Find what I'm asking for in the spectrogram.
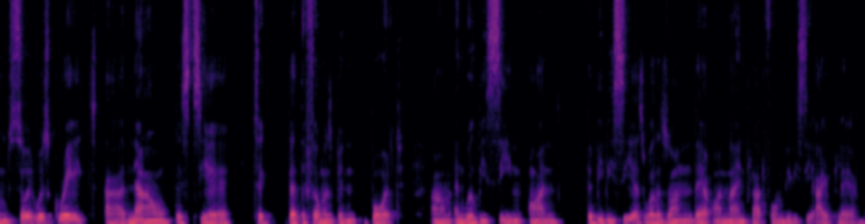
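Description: Over a quiet background, a woman with a very deep, low pitch, vocal fry and a dark, mellow tone talks at a fairly slow pace. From Trinidad and Tobago. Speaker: filmmaker. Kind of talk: interview. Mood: relaxed, reflective. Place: home room. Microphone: video call.

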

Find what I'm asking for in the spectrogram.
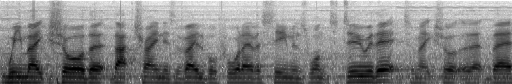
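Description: Over noticeable background noise, a man speaks at a fairly quick pace in a monotone, flat intonation. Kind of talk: interview answer. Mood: calm, explanatory. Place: station.

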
